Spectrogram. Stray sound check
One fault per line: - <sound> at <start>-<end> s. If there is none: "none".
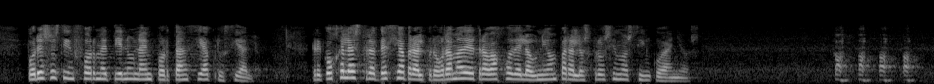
- laugh at 8.3-9.3 s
